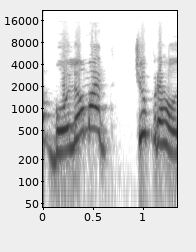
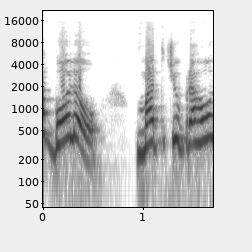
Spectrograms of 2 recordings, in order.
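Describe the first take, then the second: First: "बोलो मत" run together with a falling मत, then "चुप रहो"; pause after मत. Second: "बोलो" drawn out and rising, pause, then "मत चुप रहो" together; pause after बोलो. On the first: Teacher giving children the second comma reading, pause after "बोलो मत". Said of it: "दूसरा कहा". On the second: Teacher contrasting comma places for children, slow pause after "बोलो". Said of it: "अल्प विराम का स्थान बदल जाने". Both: Shown as a demonstration.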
